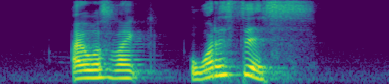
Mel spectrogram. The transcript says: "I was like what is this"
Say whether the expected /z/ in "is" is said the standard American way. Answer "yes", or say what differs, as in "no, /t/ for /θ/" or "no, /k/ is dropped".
yes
